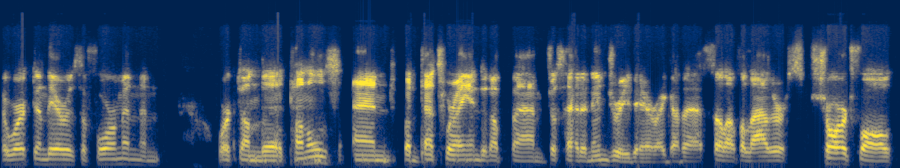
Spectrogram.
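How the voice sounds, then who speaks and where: A middle-aged Irish man talks through his answers loosely, pausing on ums and restarting his sentences. His voice sits a little low and sounds dry and close. The recording is dull and slightly lo-fi. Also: fairly even intonation, creaky, fairly bright tone, no echo. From Ireland. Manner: rambling, hesitant with frequent ums. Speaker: real estate agent, guest. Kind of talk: casual interview answers.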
